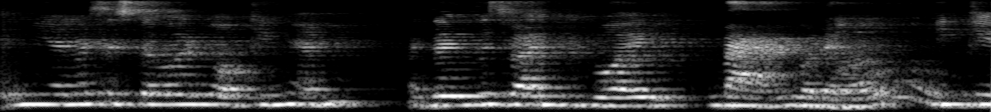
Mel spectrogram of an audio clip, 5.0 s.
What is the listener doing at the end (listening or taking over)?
listening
